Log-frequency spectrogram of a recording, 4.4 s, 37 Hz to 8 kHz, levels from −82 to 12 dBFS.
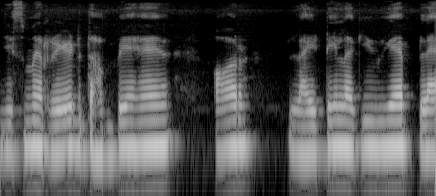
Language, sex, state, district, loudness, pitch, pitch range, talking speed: Hindi, male, Jharkhand, Deoghar, -18 LUFS, 140 Hz, 130-145 Hz, 125 wpm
